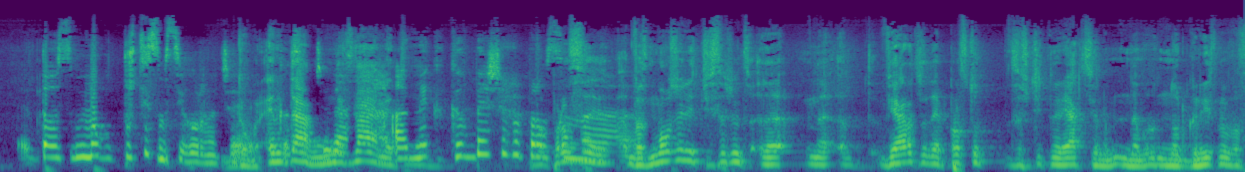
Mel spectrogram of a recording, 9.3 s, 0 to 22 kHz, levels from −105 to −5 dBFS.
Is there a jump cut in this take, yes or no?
no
